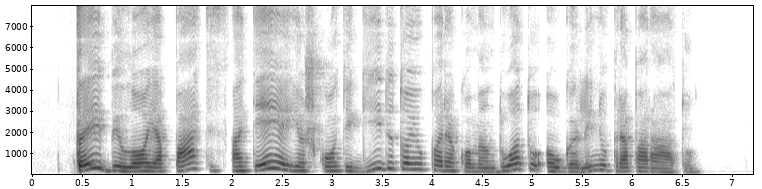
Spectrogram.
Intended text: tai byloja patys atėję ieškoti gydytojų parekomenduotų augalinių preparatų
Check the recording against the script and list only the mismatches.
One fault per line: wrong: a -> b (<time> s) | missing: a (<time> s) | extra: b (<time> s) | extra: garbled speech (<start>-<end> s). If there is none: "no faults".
no faults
